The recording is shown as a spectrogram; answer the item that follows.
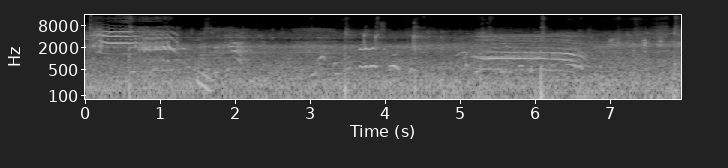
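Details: Little street kittens climbing onto a lap give thin, high, harmonic-rich mews, a sharp burst at the start and a longer arched cry later, over steady traffic rumble and outdoor noise.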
